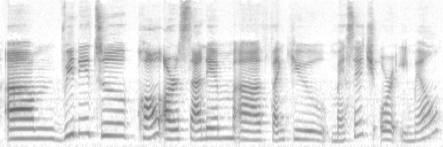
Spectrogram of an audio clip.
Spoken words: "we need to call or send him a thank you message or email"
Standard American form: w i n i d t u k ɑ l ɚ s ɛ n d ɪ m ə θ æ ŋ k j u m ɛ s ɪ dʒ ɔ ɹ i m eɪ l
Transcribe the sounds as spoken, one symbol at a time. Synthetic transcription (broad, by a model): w i n i d t u k ɑ l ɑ s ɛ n ɪ m ə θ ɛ ŋ k j u m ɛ s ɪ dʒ ɔ ɹ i m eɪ l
